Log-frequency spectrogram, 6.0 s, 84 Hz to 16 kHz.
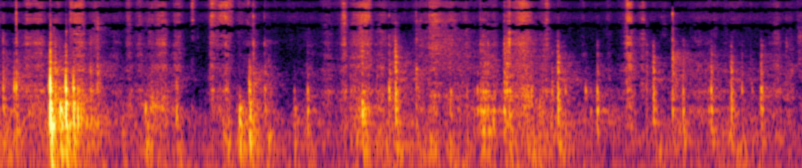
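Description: Hands working a spark plug loose and out of a 50cc scooter engine through a plastic access hatch: one sharp knock about half a second in, then light scraping and rubbing.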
